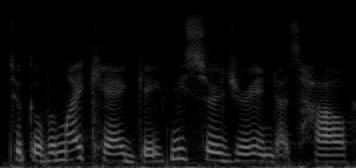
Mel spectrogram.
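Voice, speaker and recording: A woman's voice: lowish voice, moderate pace, a crowd in the background. A woman from Malaysia, a charity founder, telling her life story as a guest in a TV studio, laughing often. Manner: chatty, laughs often while telling stories. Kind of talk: casual interview storytelling. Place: local TV studio.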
